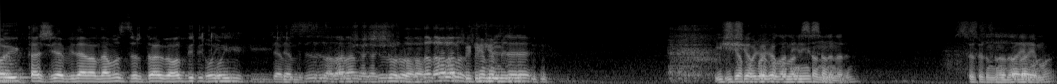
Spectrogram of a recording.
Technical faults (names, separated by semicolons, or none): channel delay (doubling)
